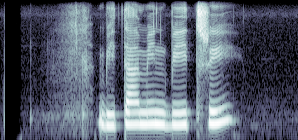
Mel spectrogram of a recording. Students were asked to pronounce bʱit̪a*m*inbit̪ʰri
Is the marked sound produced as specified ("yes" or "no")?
yes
